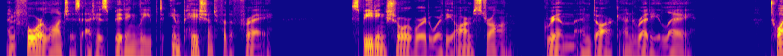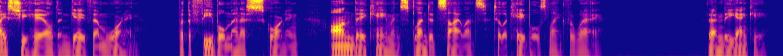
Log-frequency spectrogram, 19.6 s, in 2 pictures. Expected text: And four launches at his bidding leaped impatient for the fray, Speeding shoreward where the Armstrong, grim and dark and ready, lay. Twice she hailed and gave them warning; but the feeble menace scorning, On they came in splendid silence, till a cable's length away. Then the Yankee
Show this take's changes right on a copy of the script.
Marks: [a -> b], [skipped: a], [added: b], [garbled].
And four launches at his bidding leaped impatient for the fray, Speeding shoreward where the Armstrong, grim and dark and ready, lay. Twice she hailed and gave them warning; but the feeble menace scorning, On they came in splendid silence, till a cable's length away. Then the Yankee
